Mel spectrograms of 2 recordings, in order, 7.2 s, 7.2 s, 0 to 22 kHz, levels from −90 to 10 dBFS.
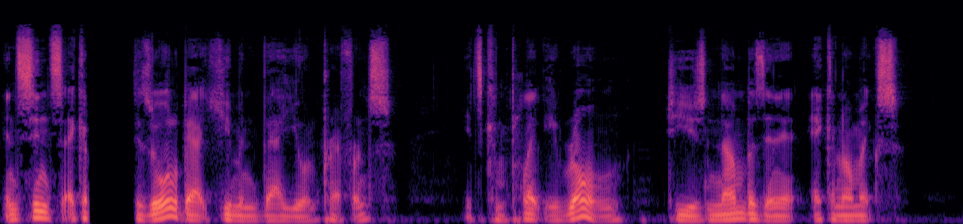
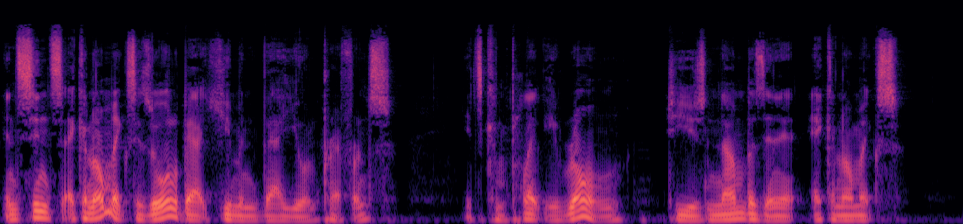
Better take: second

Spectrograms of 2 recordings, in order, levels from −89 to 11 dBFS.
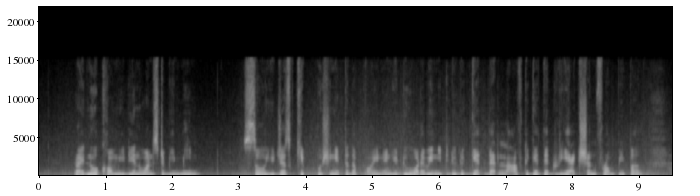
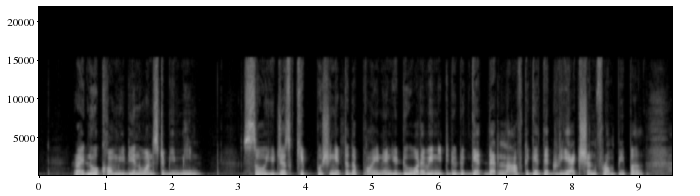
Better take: second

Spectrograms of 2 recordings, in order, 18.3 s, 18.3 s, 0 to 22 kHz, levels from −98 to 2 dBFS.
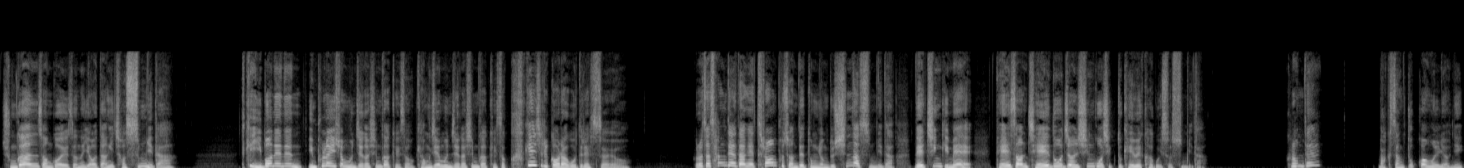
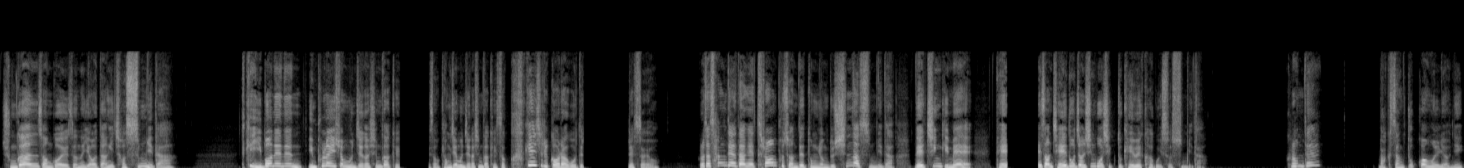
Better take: first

